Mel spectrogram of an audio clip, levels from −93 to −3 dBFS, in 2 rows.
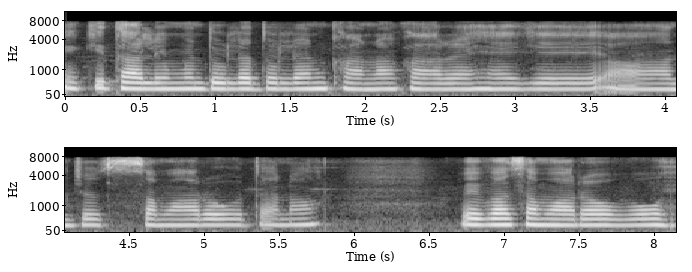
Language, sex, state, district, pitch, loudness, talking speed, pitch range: Hindi, female, Uttar Pradesh, Hamirpur, 195 Hz, -17 LUFS, 145 wpm, 195-200 Hz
